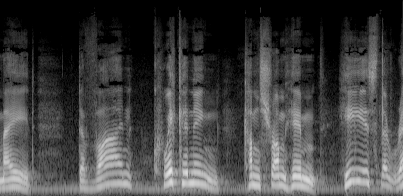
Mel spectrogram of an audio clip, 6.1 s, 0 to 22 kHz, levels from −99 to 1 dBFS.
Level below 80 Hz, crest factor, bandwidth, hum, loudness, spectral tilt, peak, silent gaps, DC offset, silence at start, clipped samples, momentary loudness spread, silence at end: -60 dBFS; 20 dB; 13.5 kHz; none; -23 LUFS; -6 dB/octave; -4 dBFS; none; under 0.1%; 0 s; under 0.1%; 16 LU; 0 s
